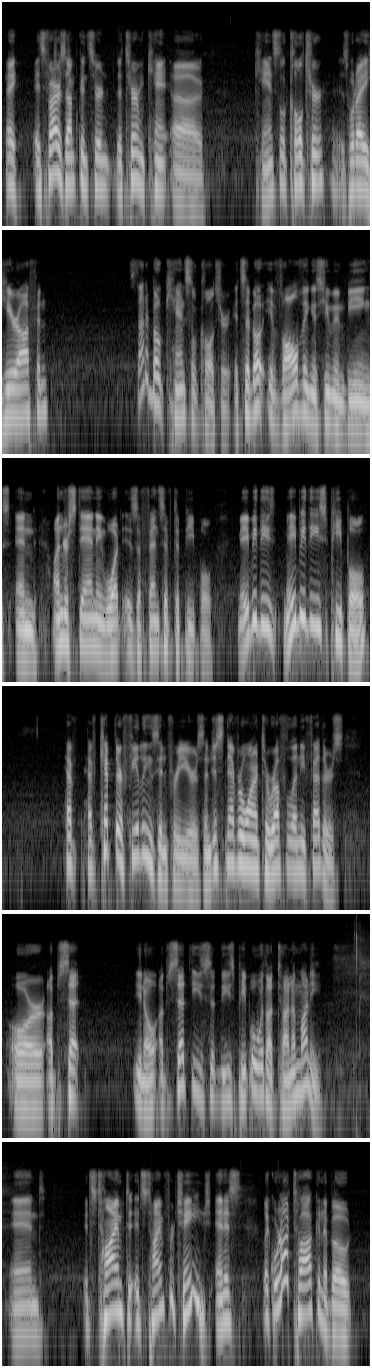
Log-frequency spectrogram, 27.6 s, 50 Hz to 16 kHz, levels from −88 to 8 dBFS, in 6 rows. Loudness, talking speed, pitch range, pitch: -22 LUFS, 185 wpm, 115-165 Hz, 135 Hz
